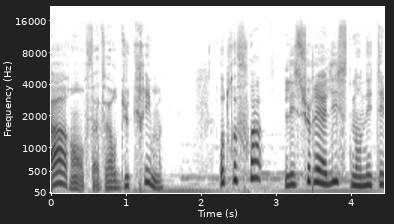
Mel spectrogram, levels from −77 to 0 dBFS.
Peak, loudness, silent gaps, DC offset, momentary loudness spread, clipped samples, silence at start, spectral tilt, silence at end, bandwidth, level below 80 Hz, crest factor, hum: -6 dBFS; -22 LUFS; none; under 0.1%; 16 LU; under 0.1%; 0 s; -6 dB/octave; 0 s; 16.5 kHz; -44 dBFS; 16 dB; none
